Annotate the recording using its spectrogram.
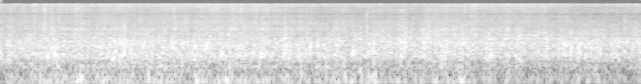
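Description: A car rumbles steadily along a road.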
